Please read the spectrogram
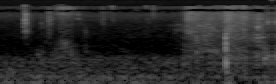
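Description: Steady low rumble inside a car cabin. Near the end comes a soft hiss and one sharp knock.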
